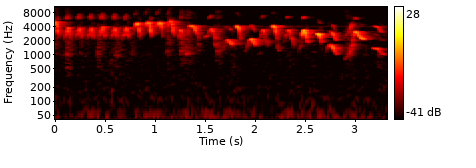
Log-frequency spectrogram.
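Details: Caged male African silverbill in full song, a fast run of repeated high chirps giving way to descending slurred notes, steady and continuous, with a constant low household hum underneath.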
